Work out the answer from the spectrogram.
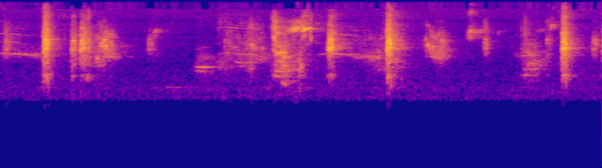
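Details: Red-winged Blackbirds making various sounds in winter from high tree branches in a backyard in Southern Ontario, Canada: overlapping sharp chips, squawky rasping notes and short whistled tones in a busy, irregular chorus.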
